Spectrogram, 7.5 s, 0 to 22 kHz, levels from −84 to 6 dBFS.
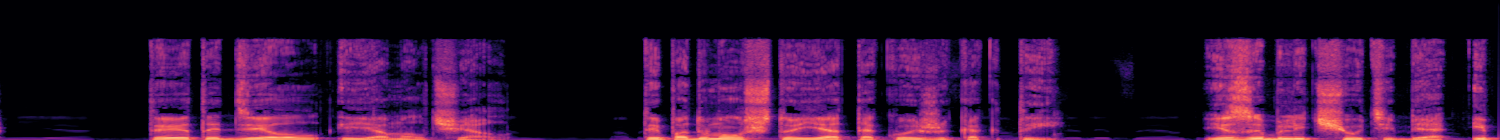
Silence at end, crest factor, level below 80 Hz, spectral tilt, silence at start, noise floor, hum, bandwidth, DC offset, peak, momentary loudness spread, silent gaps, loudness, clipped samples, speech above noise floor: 0 s; 14 dB; -38 dBFS; -5 dB/octave; 0.75 s; -64 dBFS; none; 16.5 kHz; under 0.1%; -2 dBFS; 13 LU; none; -15 LUFS; under 0.1%; 50 dB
